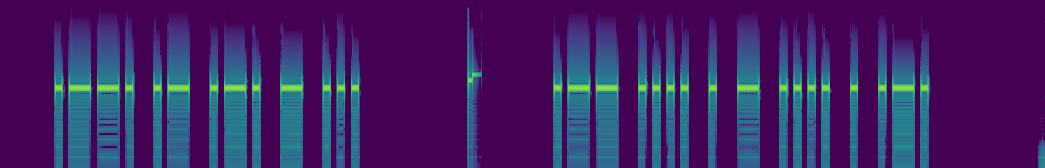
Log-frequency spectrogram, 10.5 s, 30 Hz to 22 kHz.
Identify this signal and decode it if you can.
Morse code, heard as a keyed tone, about 17 wpm, 700 Hz. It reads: PARTS WHETHER
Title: Sets of 3 Words - New Word Drill - 17wpm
